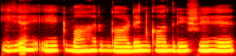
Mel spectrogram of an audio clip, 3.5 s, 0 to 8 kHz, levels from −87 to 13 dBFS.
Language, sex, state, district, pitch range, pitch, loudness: Hindi, female, Jharkhand, Garhwa, 205-215 Hz, 210 Hz, -12 LUFS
